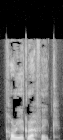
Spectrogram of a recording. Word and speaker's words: choreographic: Частенько у нас бывает, что сочетание CH в английских словах произносится как К. Choreographic.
